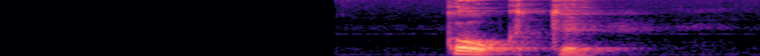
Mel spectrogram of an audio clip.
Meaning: inflection of koken: 1. singular past indicative 2. singular past subjunctive
- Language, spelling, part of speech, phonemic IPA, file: Dutch, kookte, verb, /ˈkoktə/, Nl-kookte.ogg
